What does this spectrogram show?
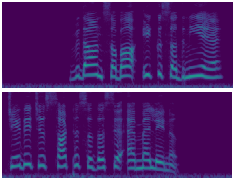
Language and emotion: Dogri, neutral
